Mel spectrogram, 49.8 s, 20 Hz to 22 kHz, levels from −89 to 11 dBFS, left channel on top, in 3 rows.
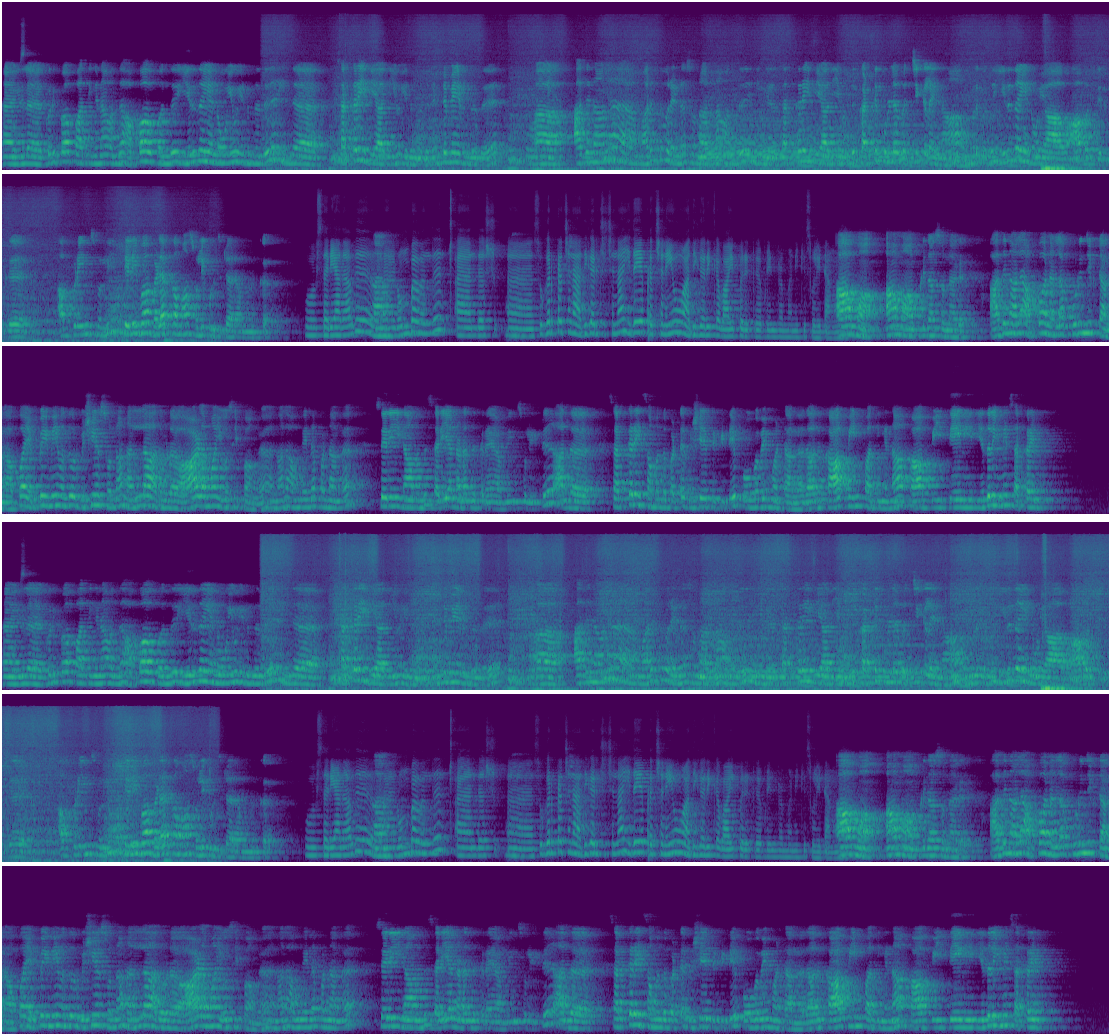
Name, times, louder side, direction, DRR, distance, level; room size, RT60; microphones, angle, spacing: voice 1, 0.0-4.7 5.1-7.4 8.0-17.0 17.4-20.6 22.2-22.4 24.2-24.3 29.1-31.1 31.4-38.5 38.9-42.0 42.4-48.8, left 1 dB, 80° left, 1 dB, 1.4 m, -30 dB
sound 1, 3.9-19.9, right 3 dB, 75° right, 0.6 m, -36 dB
voice 2, 7.8-8.4 8.7-8.9 21.2-29.3 30.0-30.2, left 1 dB, 15° left, 9 dB, 0.4 m, -37 dB
sound 2, 10.4-16.2, left 1 dB, 60° left, 0.6 m, -36 dB
9.5 x 6.5 x 4.9 m, 0.90 s
head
